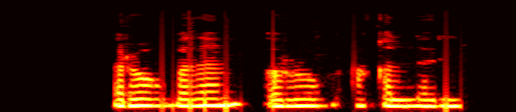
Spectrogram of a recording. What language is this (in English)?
Pashto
